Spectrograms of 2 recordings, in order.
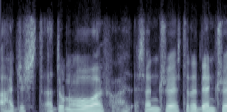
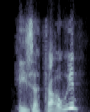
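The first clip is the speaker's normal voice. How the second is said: surprised question; 5 semitones higher, 3 dB louder than usual. Retold or imitated. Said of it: "And she went".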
